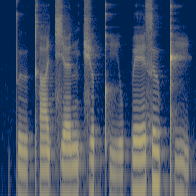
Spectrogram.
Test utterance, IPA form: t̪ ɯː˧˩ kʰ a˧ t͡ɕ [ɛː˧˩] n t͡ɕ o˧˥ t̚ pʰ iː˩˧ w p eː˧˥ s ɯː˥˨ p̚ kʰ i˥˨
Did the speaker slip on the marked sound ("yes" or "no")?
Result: yes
